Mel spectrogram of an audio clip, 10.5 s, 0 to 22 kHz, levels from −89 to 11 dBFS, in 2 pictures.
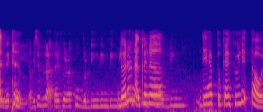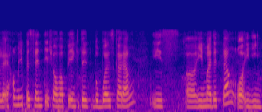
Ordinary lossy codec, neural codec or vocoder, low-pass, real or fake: none; codec, 44.1 kHz, 7.8 kbps, DAC; 7.2 kHz; fake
